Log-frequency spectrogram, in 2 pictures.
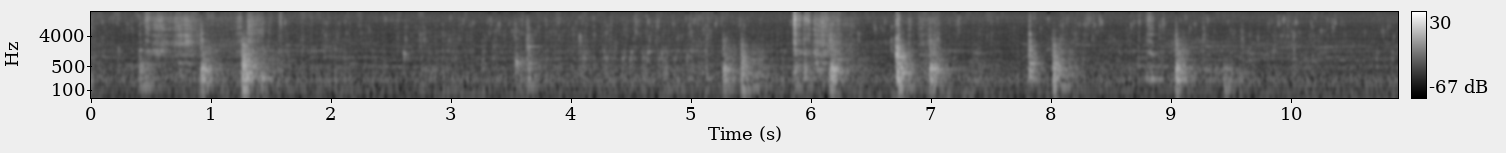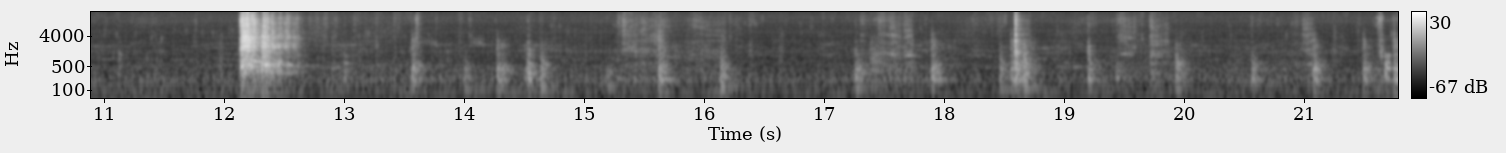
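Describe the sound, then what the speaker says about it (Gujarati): Stirring a pot of Gujarati-style drumstick (saragva) curry thickened with gram flour: repeated scraping clinks of a spoon against the pot bottom at an uneven rhythm, close up, with a louder clatter partway through and no talk. "આ રીતના થોડું હલાવવાનું છે, નીચે નીચે ચોંટી ન જાય"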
